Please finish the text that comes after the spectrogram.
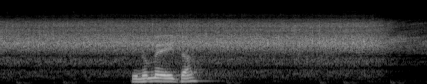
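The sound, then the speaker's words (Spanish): A steady, unbroken hiss of rain sound played from a meditation app runs throughout at an even level, and a short burst of speech rises briefly over it partway through. “Entonces, por ejemplo, con sonido de la lluvia.”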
